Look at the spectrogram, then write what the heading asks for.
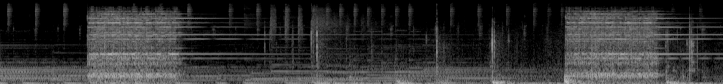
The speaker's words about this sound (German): Kaum war sie allein, da klingelte das Telefon.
